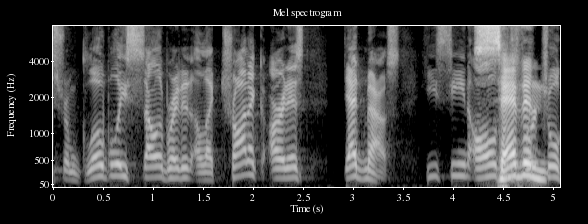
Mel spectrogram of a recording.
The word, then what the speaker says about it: Deadmau5: Your good friend Joel, professionally known as Deadmau5. Yes, that is the correct way to pronounce it.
